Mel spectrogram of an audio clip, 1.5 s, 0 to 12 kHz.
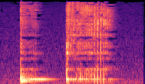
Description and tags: toilet fart 7
fart poot gas flatulence flatulation explosion noise
explosion, fart, flatulation, gas, poot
